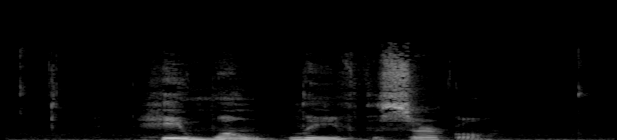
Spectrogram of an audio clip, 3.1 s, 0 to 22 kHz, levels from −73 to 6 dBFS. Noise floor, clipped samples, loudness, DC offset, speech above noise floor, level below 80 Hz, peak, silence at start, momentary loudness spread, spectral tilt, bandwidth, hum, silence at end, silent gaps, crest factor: -58 dBFS; under 0.1%; -27 LUFS; under 0.1%; 31 dB; -62 dBFS; -12 dBFS; 0.7 s; 21 LU; -5 dB/octave; 15.5 kHz; none; 0.65 s; none; 18 dB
